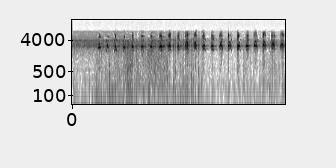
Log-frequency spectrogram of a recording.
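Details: Osprey recorded by a live nest camera at Barnegat Light on 11 September 2021, after the male delivered two fish for the young: rapid regular series of high sharp whistled chirps, roughly three per second, over faint hiss.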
